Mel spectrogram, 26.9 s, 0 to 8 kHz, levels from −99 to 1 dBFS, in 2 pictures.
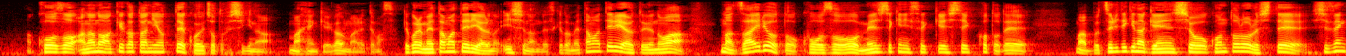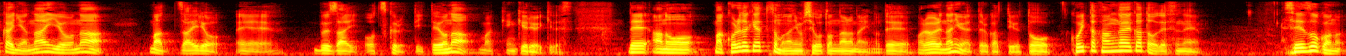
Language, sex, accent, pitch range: Japanese, male, native, 95-150 Hz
